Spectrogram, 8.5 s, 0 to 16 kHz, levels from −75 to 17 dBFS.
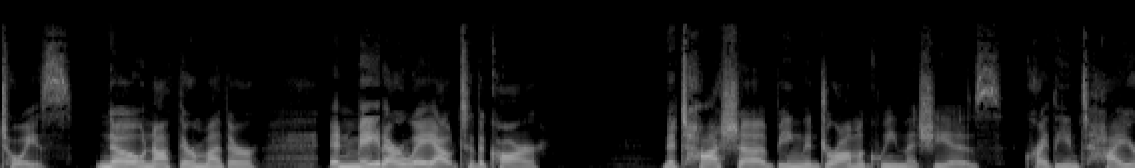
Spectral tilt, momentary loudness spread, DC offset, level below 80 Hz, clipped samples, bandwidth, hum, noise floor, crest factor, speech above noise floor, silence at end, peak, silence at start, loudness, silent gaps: -4 dB/octave; 12 LU; under 0.1%; -74 dBFS; under 0.1%; 13.5 kHz; none; -73 dBFS; 18 dB; 52 dB; 0 s; -4 dBFS; 0 s; -21 LUFS; none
